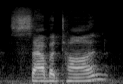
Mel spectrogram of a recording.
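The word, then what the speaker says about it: σάββατον: two words to remember sabaton notice the Sigma there and that's Sabbath that's how they would say Sabbath and Greek sabaton is sabbath and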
